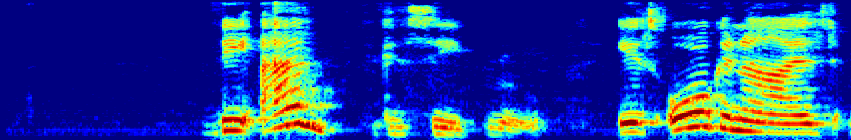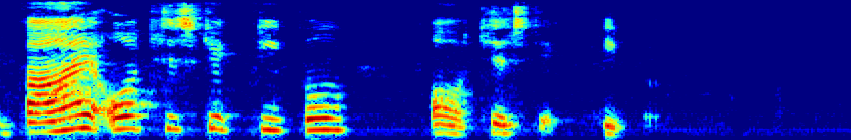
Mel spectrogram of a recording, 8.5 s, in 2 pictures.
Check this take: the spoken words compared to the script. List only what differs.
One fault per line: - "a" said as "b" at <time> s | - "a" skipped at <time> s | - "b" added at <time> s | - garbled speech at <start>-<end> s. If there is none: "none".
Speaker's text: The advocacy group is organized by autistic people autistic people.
none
